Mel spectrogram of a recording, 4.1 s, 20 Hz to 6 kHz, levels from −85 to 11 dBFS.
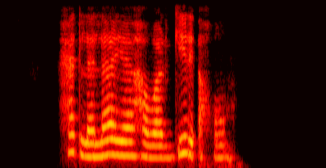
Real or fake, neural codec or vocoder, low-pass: fake; codec, 16 kHz, 0.4 kbps, LongCat-Audio-Codec; 5.4 kHz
